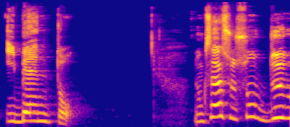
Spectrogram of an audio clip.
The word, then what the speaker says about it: イベント: Et ce qui peut paraître un peu bizarre ici, c'est l'usage du son B au lieu du V. Je vous rappelle que pour les Japonais, c'est le même son. Ils le prononceront dans tous les cas comme un B. Ils arrivent pas à le prononcer comme un V. Donc ici, event, c'est ibento.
